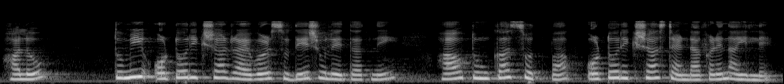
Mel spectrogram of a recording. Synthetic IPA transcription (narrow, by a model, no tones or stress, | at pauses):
həlo | t̪umiːʔɔʈoɾikʂaɖɾajʋəɾsud̪eɕʋoljet̪at̪ne | hãwt̪umkat͡ssot̪̚pakɔʈoɾikʂasʈɛ̃ɳɖakəɽenailːe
